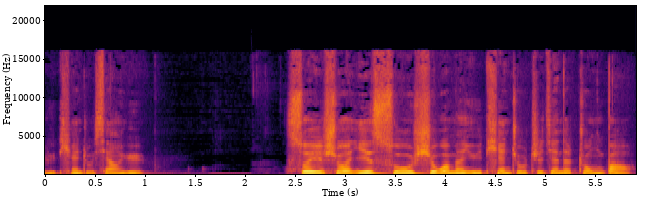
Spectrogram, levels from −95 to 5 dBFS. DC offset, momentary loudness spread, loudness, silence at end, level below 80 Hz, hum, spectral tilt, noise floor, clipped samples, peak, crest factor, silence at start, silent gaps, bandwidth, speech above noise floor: under 0.1%; 10 LU; -16 LUFS; 0.05 s; -60 dBFS; none; -5 dB/octave; -55 dBFS; under 0.1%; -2 dBFS; 16 dB; 0 s; none; 16.5 kHz; 39 dB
